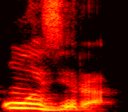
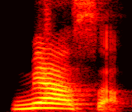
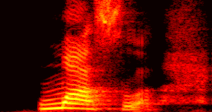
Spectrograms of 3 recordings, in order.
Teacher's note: İkinci O isə vurğusuz olduğu üçün o tələffüzdə A səsini verir.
